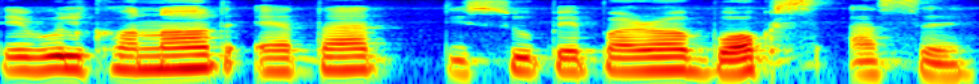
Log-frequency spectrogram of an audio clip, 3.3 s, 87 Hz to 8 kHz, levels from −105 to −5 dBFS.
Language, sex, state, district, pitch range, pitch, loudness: Assamese, female, Assam, Kamrup Metropolitan, 170-195 Hz, 185 Hz, -19 LUFS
